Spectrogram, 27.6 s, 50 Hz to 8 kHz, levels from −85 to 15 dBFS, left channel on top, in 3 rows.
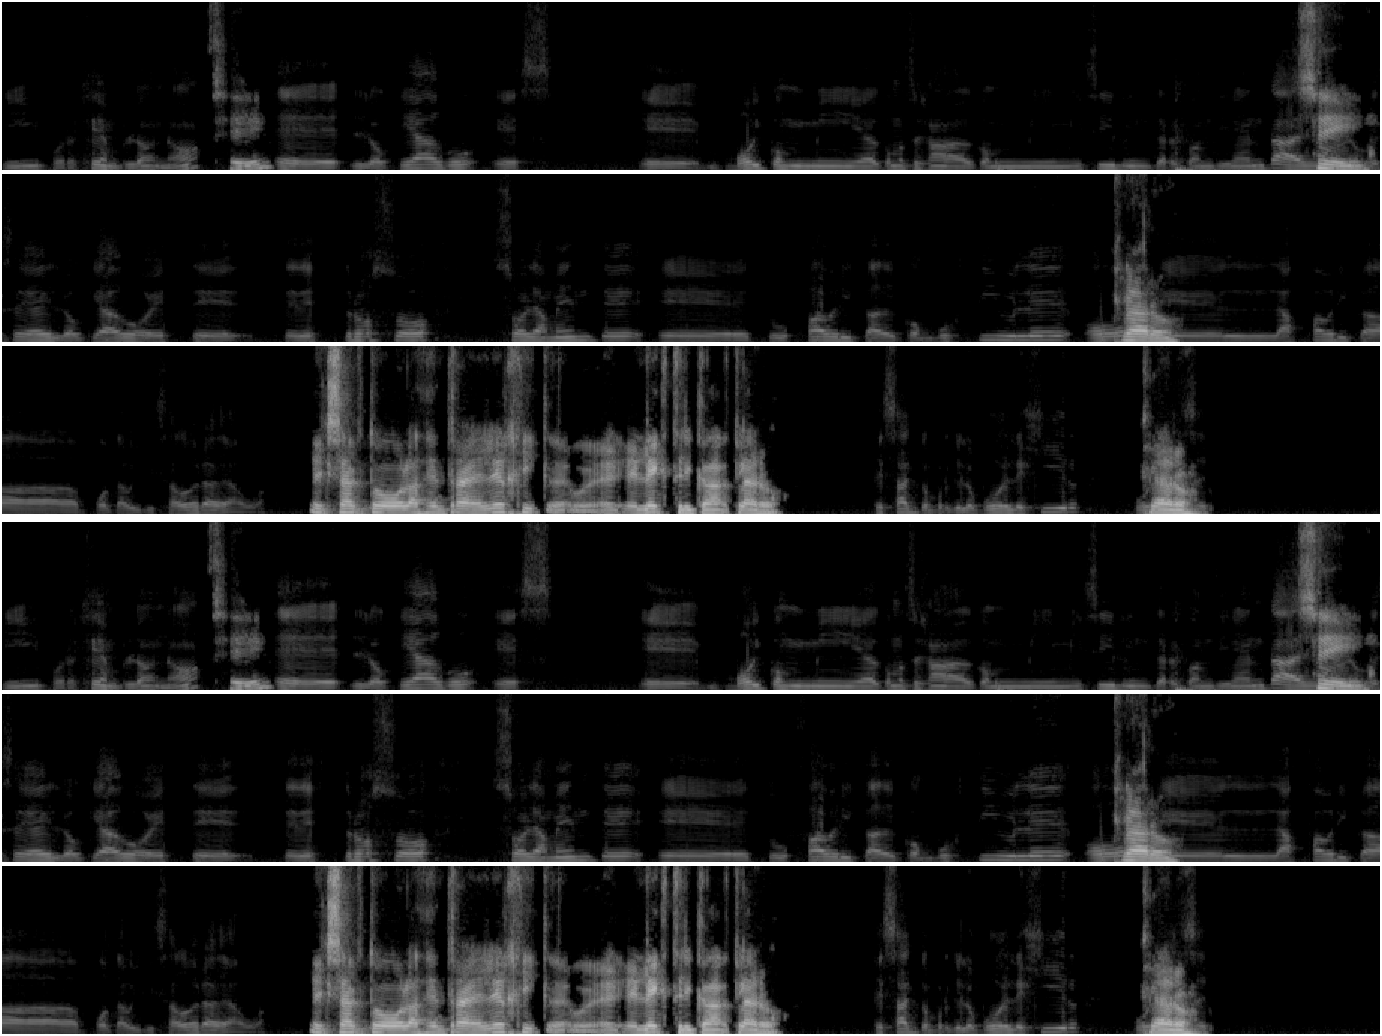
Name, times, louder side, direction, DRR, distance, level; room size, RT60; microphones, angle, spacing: voice 1, 0.0-1.3 1.8-3.7 4.3-10.8 11.1-12.1 12.5-20.1 20.7-20.9 21.6-21.8 23.1-23.5 24.2-25.6 25.9-26.5, right 1 dB, 25° right, 6.5 m, -47 dB
sound 1, 7.8-9.2, equal, 15° left, 5.3 m, -52 dB
voice 2, 16.7-17.0 20.4-23.6 26.0-26.3, right 1 dB, 5° right, 0.3 m, -21 dB
head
